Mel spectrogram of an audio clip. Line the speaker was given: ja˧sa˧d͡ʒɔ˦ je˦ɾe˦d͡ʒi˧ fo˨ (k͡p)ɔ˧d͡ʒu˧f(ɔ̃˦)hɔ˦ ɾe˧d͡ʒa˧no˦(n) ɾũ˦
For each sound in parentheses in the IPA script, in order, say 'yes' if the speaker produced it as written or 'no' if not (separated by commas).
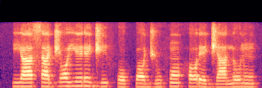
yes, yes, no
